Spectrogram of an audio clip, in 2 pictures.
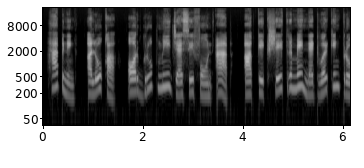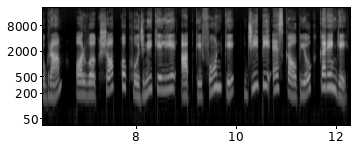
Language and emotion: Hindi, neutral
